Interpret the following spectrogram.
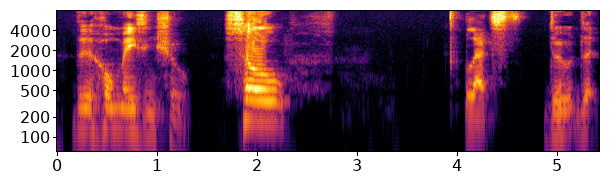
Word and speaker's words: Homeazin: Homie, as in it's pronounced Homeazin.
